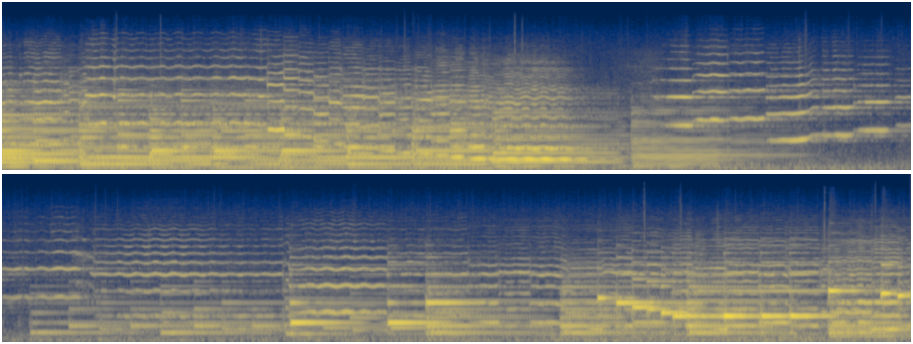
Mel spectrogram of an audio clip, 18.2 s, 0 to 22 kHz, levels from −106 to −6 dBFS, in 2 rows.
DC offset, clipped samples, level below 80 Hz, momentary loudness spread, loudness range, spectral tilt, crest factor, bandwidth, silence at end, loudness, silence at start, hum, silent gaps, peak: under 0.1%; under 0.1%; -46 dBFS; 14 LU; 10 LU; -6.5 dB/octave; 16 dB; 9.4 kHz; 0 s; -23 LUFS; 0 s; none; none; -6 dBFS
